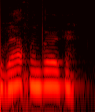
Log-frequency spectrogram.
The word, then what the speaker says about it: Roethlisberger: And I thought Roethlisberger's years, Roethlisberger, how do you say that boy's name, Roethlisberger? – You really messed me up.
